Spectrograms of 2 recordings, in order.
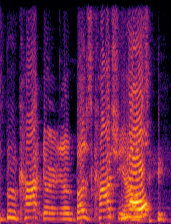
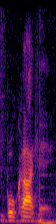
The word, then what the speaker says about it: Buzkashi: I'm gonna lay down $50 that I guarantee you it's not pronounced Bukake. no, Something's deep Buzzkashi.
